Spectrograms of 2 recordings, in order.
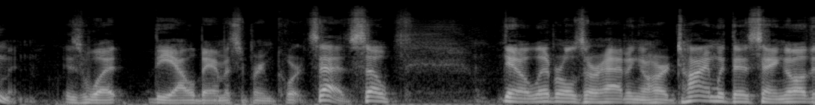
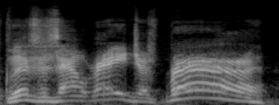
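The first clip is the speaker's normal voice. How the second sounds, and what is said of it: Imitates another person's voice. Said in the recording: “It's a good imitation.”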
